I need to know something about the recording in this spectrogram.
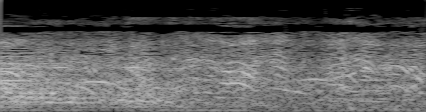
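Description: Several men's voices calling and talking over one another, with no single clear speaker. Louder group singing or chanting fades out during the first second.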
